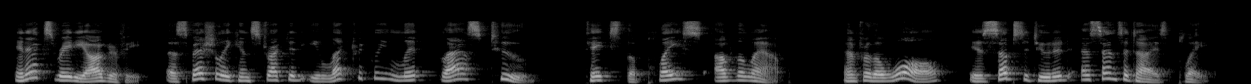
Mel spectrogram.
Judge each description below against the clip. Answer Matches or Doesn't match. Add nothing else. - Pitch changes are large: Matches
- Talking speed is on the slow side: Matches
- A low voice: Doesn't match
